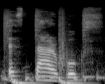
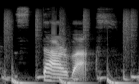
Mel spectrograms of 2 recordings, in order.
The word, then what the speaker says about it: Starbucks: No se pronuncia Starbucks, se pronuncia Starbucks.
